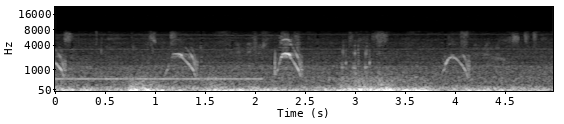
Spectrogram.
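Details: Royal albatross at a New Zealand conservation nest camera on 24 July 2020, 4:06 pm, as the father returns home: three sparse, high arched squeals, each rising then falling, spaced about 1.5 seconds apart over steady low wind rumble.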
